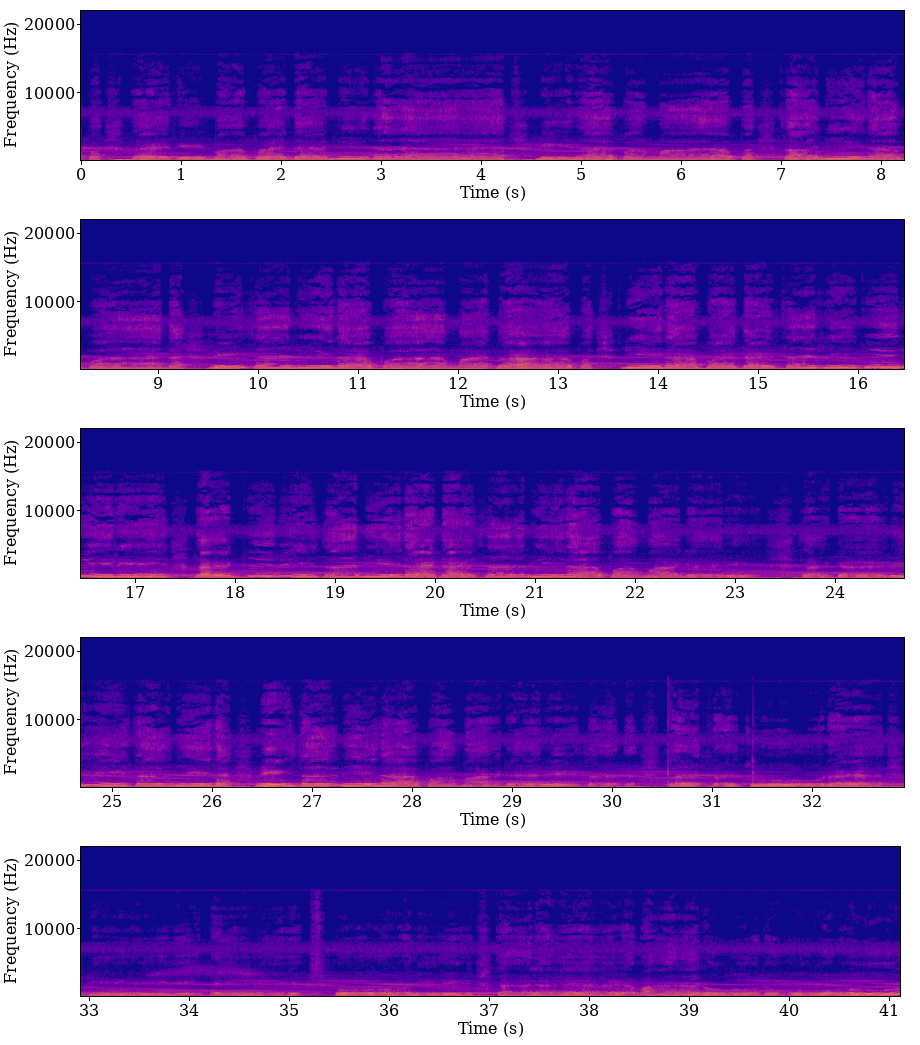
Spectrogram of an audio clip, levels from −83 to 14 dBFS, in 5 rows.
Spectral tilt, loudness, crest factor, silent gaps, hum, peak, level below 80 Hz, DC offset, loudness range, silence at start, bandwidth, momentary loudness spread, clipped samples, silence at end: -6 dB/octave; -32 LUFS; 16 dB; none; none; -12 dBFS; -36 dBFS; under 0.1%; 5 LU; 0 s; 13.5 kHz; 8 LU; under 0.1%; 0 s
